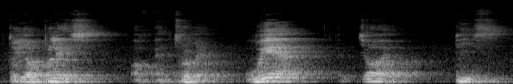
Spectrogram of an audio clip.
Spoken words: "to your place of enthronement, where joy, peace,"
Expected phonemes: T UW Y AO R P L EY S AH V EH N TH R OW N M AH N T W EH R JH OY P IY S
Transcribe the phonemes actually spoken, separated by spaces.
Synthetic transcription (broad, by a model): T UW Y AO P L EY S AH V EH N T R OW M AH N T W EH JH OY P IY S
